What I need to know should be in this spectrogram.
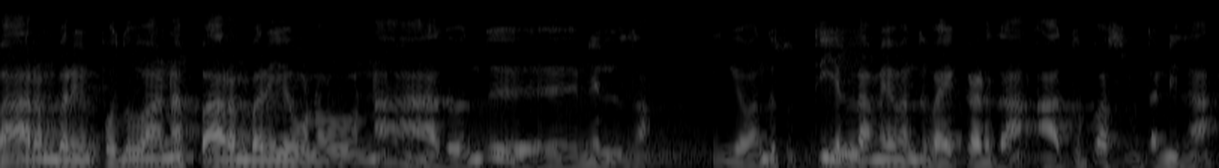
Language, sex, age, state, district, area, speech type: Tamil, male, 30-45, Tamil Nadu, Namakkal, rural, spontaneous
